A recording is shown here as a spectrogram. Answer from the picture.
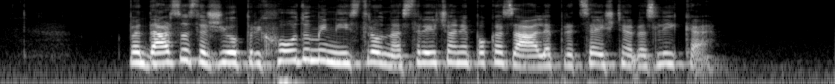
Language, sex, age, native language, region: Slovenian, female, 50-59, Slovenian, Drava region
